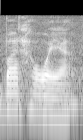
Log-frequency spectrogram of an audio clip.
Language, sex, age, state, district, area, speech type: Bodo, male, 30-45, Assam, Kokrajhar, rural, spontaneous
